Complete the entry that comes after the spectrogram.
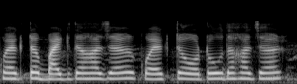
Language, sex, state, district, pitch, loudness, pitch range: Bengali, female, Assam, Hailakandi, 265 Hz, -17 LUFS, 255-270 Hz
